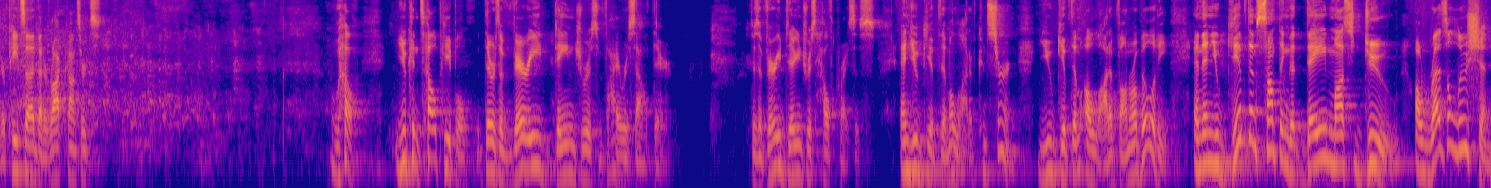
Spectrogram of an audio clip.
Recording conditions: live audience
